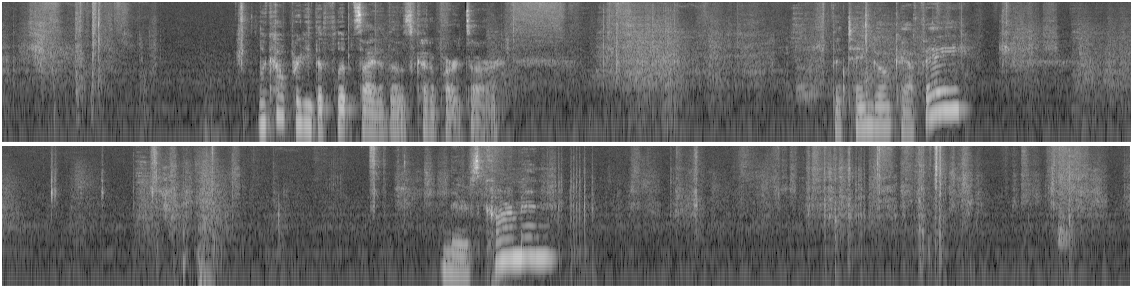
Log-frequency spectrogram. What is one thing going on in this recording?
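Stiff paper pages flip and rustle.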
